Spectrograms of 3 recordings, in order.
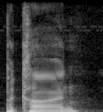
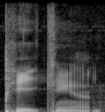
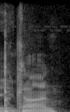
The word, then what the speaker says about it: pecan: And so his theory is that's why certain parts of the U.S. that are trying to take a French word and learn how to say it end up emphasizing the wrong syllable and saying something like pecan instead of pecan.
